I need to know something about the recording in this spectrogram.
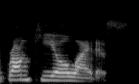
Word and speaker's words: bronchiolitis: one of the exceptions so that is actually pronounced as e so bronchiolitis um bronchiolitis yep all right this is this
